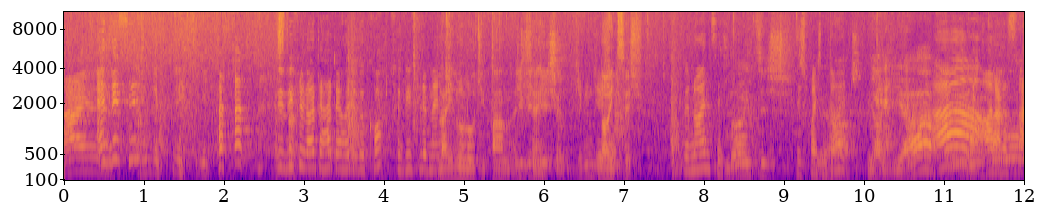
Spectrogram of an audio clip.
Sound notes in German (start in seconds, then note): 5.0 spricht polnisch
